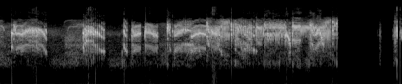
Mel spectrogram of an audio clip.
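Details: Lure call of swiftlets: a squawky, chattering chirp chorus that stops abruptly, then a short silence and one brief final chirp.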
